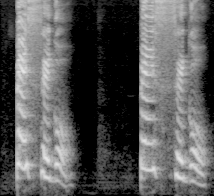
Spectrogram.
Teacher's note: a sílaba mais forte é a antepenúltima. Não é a última, não é a penúltima, é a antepenúltima, tá certo? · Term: proparoxítona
